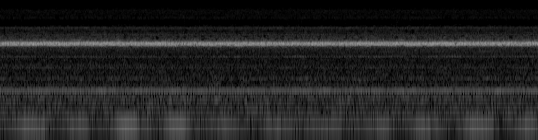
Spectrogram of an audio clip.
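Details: Crickets at night keep up a level, ringing high trill, while a refrigerator hums underneath with a low drone that swells and fades in short pulses.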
